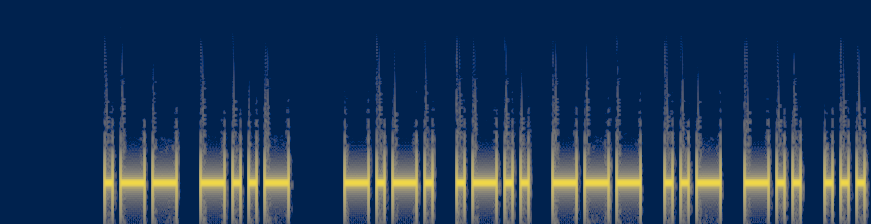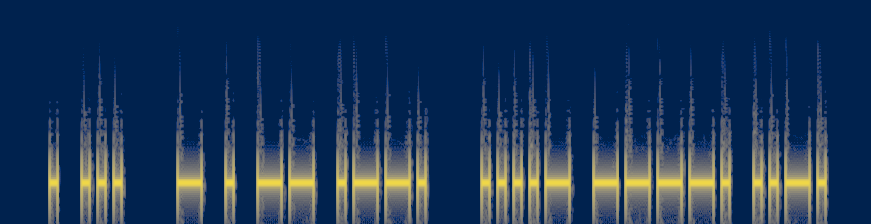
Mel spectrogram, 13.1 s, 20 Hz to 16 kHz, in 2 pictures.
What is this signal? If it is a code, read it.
Morse code, heard as a keyed tone, about 20 wpm, 700 Hz. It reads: WX CLOUDS ES TEMP 49F
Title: K1USN SST QSO Practice 20wpm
